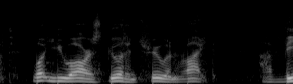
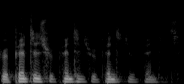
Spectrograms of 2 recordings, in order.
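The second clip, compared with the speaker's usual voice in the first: each repentance softer until it dies away; fading repetition; 3 semitones lower, 8 dB quieter than usual. Acted. Preacher repeating repentance, fading to a hush. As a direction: let the word fade out.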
